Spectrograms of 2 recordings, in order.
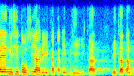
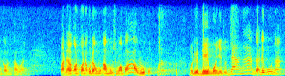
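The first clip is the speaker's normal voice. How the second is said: usual speaking voice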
